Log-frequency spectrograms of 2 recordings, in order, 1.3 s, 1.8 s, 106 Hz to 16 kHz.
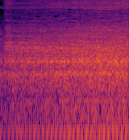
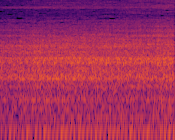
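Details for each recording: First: Toyota Corolla idling with a system-too-lean P0171 code, carb/brake cleaner sprayed around the intake to find vacuum leaks: even steady idle with no rise or dip; no leak at this spot; owner suspects the PCV valve. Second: Toyota Corolla with lean code P0171, owner suspects PCV valve: carb cleaner sprayed around the aluminum intake manifold, idle stays smooth and even with no speed change or stumble, so no intake leak at this spot.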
